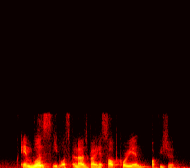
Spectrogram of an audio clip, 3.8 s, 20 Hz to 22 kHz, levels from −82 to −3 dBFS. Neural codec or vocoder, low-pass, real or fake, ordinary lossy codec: codec, 16 kHz, 0.5 kbps, X-Codec, HuBERT features, trained on general audio; 7.2 kHz; fake; AAC, 48 kbps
